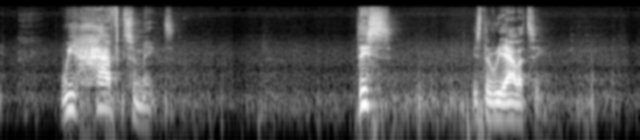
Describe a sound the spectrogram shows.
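A man speaks loudly with animation through a microphone in a large hall.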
